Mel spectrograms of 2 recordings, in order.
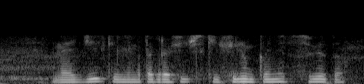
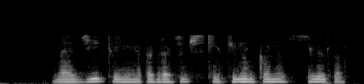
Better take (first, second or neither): first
